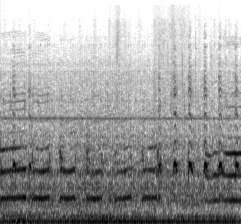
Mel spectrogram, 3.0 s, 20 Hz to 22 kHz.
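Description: Chickens in Farming Simulator 25 cluck repeatedly over a steady low hum, the soft clucks coming in short scattered bursts throughout.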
